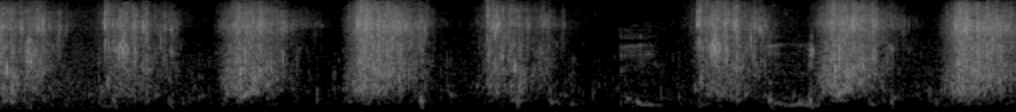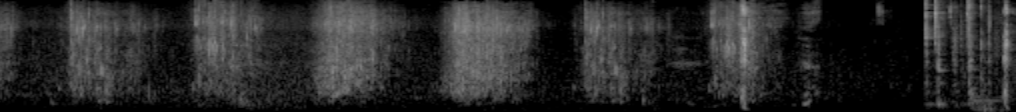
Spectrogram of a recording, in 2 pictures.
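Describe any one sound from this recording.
Water splashes in rhythmic strokes as a paddle pulls through it.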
